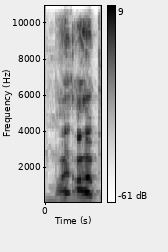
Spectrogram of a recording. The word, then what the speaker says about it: Munro: I said Munro. I pronounce it Munro, like Marilyn Monroe.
